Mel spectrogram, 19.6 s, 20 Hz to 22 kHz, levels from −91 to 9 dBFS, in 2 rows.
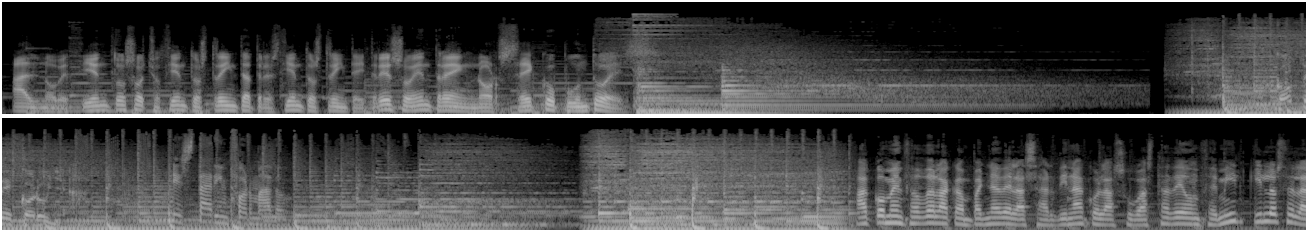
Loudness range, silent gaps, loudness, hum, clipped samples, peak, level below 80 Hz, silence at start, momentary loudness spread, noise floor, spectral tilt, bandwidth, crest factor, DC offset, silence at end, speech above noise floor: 9 LU; 8.63-8.71 s; -28 LUFS; none; under 0.1%; -8 dBFS; -34 dBFS; 0.1 s; 13 LU; -59 dBFS; -4.5 dB/octave; 15.5 kHz; 20 dB; under 0.1%; 0 s; 32 dB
